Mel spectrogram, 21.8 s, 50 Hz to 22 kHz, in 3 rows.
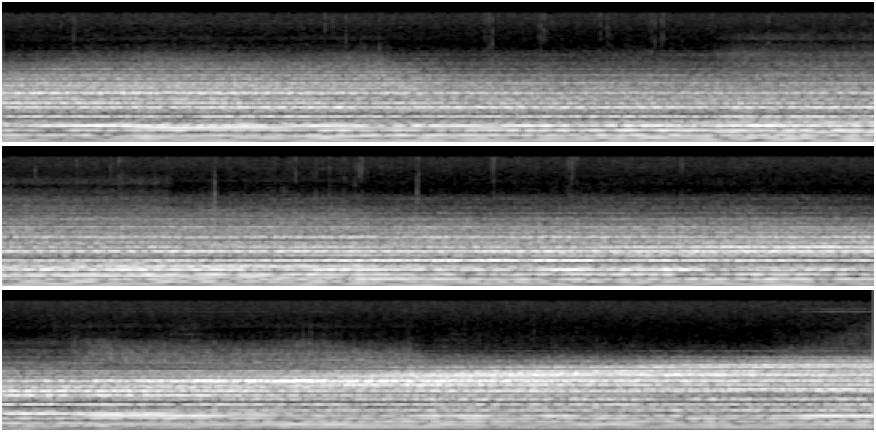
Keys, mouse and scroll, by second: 0.2 click, 0.9 click, 1.8 click, 4.2 click, 5.3 click, 6.4 click, 8.8 click, 9.9 click, 10.1 click, 11.0 click, 13.5 click, 14.4 click, 17.6 click, 18.6 click, 19.8 click, 20.5 click.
